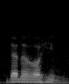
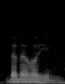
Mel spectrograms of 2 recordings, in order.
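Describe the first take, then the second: The two takes are said the same way.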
